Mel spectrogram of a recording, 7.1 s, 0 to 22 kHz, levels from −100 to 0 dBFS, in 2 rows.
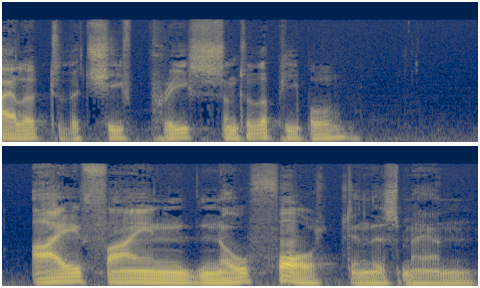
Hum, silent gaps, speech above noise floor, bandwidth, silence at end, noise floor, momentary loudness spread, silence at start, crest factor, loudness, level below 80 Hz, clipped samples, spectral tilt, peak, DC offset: none; none; 38 dB; 14 kHz; 0 s; -62 dBFS; 12 LU; 0 s; 18 dB; -24 LUFS; -32 dBFS; under 0.1%; -5 dB/octave; -6 dBFS; under 0.1%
